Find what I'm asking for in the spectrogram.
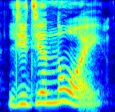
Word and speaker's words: ледяной: For example, ледяной, icy. The stress is on the ending, and so both the ye and the я in the middle are pronounced kind of like e, ледяной.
